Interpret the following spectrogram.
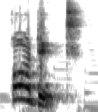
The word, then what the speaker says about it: audit: The sound of au is o as in audit.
